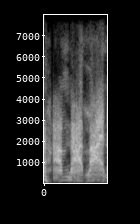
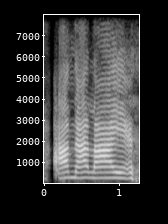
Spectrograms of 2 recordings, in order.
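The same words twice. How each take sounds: First: Breathy whisper, words barely voiced; whispered insistence. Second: Loud laughing, pushing the words out through the laughter; laughing insistence. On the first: Repeats the claim under his breath. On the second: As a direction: laugh it out, insisting it's true. Insists while laughing hard. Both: Real, not acted.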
